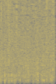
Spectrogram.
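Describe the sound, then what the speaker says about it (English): Heavy rain falls in a steady, dense hiss of patter on surfaces, even in loudness, with no voices. "this is like proper rain, ladies and gents"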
